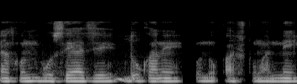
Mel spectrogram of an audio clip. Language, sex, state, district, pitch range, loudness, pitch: Bengali, male, West Bengal, Jhargram, 145-150 Hz, -28 LUFS, 145 Hz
